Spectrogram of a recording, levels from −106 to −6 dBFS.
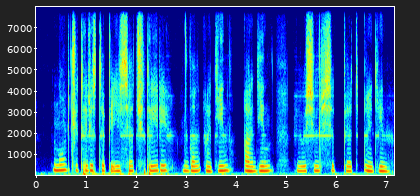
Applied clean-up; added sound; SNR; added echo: neural diffusion model UNIVERSE++.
